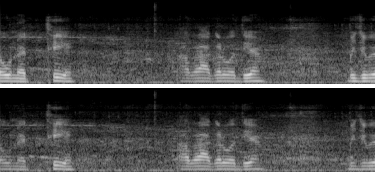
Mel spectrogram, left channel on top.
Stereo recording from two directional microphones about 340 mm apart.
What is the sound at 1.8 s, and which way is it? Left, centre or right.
Speech, centre.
